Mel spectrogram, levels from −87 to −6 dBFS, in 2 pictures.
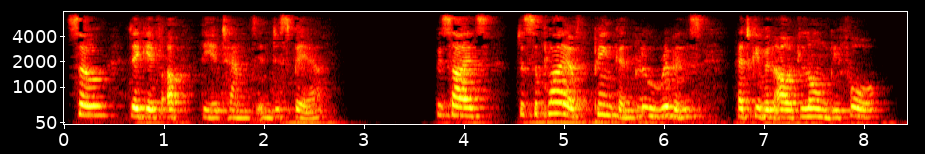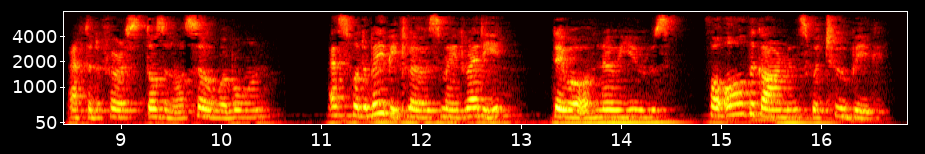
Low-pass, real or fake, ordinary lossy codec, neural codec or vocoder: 7.2 kHz; real; MP3, 32 kbps; none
